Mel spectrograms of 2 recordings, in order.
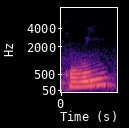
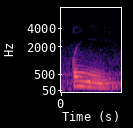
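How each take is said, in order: First: The syllable is said fully heavy and rounded. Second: The syllable is said only slightly heavy. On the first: The speaker calls it wrong. "Bukan qwi" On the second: The speaker calls it right. "tapi qi"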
